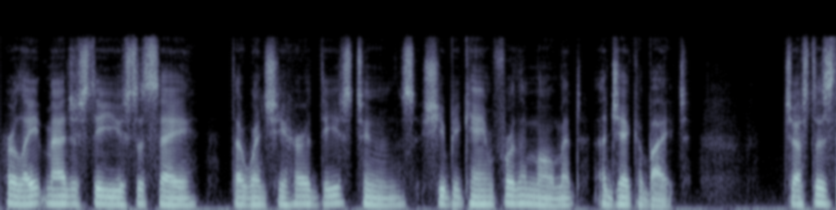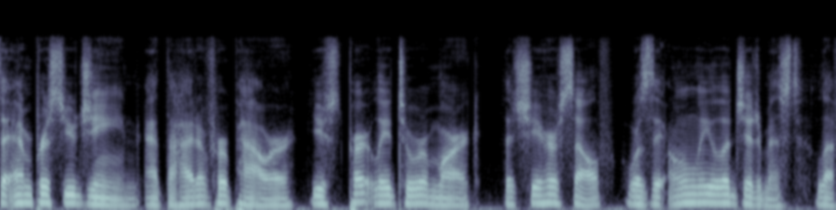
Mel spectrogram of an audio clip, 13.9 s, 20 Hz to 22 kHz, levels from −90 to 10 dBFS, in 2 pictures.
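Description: At 10.82 s there's a corrupt frame decoded: one damaged compressed frame got played anyway, throwing energy into the wrong frequencies as a short blip peaking around -20 dBFS.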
